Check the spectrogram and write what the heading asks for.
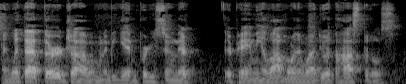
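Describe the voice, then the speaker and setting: Male vlogger, late twenties, very low voice, casual filler-heavy chat, faint background hum. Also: fast talker. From North Carolina. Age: 20s. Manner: relaxed rambling with frequent fillers and restarts.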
